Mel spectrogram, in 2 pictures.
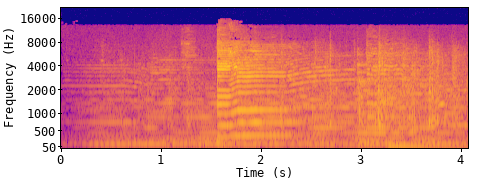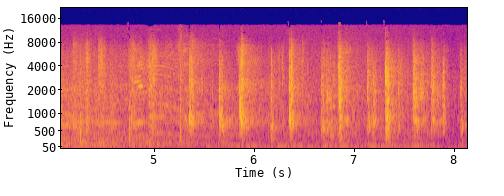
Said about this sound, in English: Twelve men on horses ride slowly into town. Their hats are low on their faces. They stop in front of the Clay County Savings Bank.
